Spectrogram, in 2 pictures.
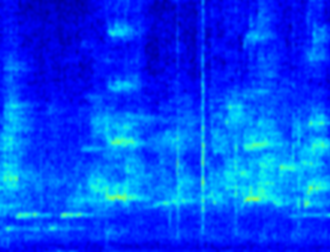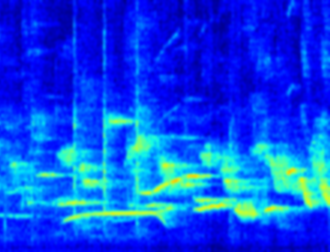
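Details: Caged white-rumped shama kept for sale in Bintaro, South Tangerang, Indonesia; quiet start with faint chirps, then loud, rising whistled phrases and sweeping slurred notes fill the last two seconds.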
